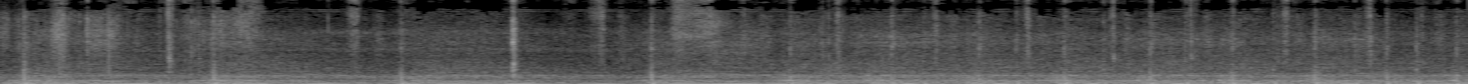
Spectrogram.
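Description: Honda car engine running, heard from the driver's footwell. Its revs rise and fall a little as the accelerator is pumped, with a short dip and pick-up about three seconds in. Light clicks are scattered throughout.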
